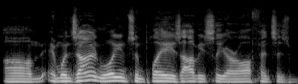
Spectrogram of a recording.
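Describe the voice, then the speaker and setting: A man's voice: mid-range voice, a little fast, darkish tone. A man, a radio play-by-play announcer, chatting casually on a podcast in a hesitant way, full of "uh" and "you know". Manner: hesitant, filler-heavy phrasing.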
